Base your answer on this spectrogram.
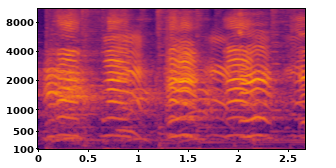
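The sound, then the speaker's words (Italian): Seagulls flying around a little girl on a sandy beach cry out in a series of loud, wavering calls, three or four in quick succession, over a low steady hum in the background. “Anche i gabbiani volano attorno alla bambina per giocare con lei e gridano la loro gioia.”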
